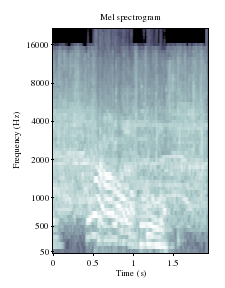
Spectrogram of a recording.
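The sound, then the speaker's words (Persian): Audience cheering and screaming with excited whoops, several voices shouting over one another in rising and falling bursts, loud and continuous through the short moment. “به افتخار خودتون کف و سوت و جیغ و هورا هورا.”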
